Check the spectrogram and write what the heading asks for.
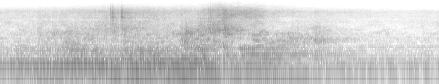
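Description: A motor vehicle passing by: its engine hum and road noise build up, peak about two seconds in, then fade away.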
